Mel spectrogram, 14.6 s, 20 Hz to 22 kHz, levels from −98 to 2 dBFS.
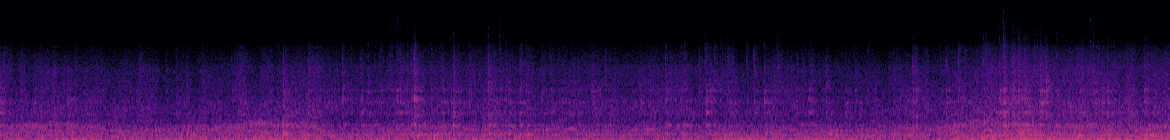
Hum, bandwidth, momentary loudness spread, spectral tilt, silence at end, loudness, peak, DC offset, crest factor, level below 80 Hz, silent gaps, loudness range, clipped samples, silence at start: none; 10.5 kHz; 6 LU; -7.5 dB/octave; 0 s; -50 LUFS; -32 dBFS; under 0.1%; 16 dB; -50 dBFS; none; 4 LU; under 0.1%; 0 s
